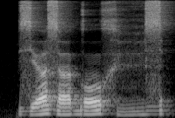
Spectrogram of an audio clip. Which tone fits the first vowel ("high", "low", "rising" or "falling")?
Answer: rising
